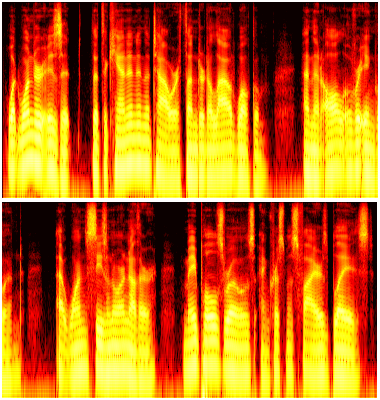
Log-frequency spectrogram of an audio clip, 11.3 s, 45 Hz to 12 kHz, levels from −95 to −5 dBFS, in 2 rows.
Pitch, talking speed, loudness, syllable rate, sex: 95 Hz, 160 wpm, -18 LUFS, 5.1 syllables/s, male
